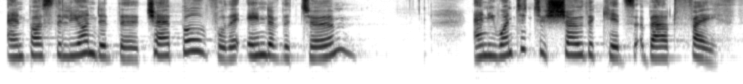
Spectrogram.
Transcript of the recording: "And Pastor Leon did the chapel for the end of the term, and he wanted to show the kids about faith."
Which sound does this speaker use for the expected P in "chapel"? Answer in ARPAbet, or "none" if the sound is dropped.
P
